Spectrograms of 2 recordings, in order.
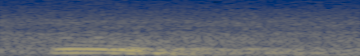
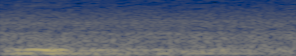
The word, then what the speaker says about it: croup: Inhaled adrenaline is used in the treatment of क्रूप. Spelling is CROUP, क्रूप.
